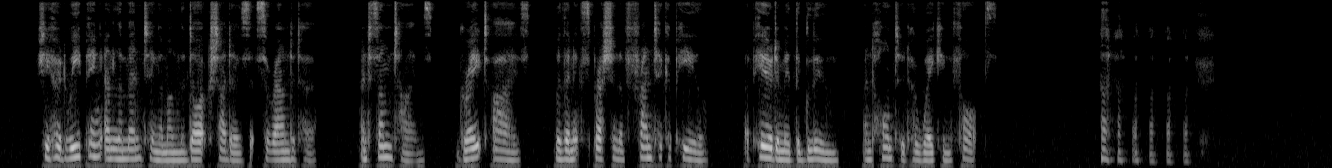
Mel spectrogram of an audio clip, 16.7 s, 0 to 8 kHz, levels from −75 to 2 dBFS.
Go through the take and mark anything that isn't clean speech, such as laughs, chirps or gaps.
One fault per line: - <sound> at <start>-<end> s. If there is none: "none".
- laugh at 13.8-15.2 s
